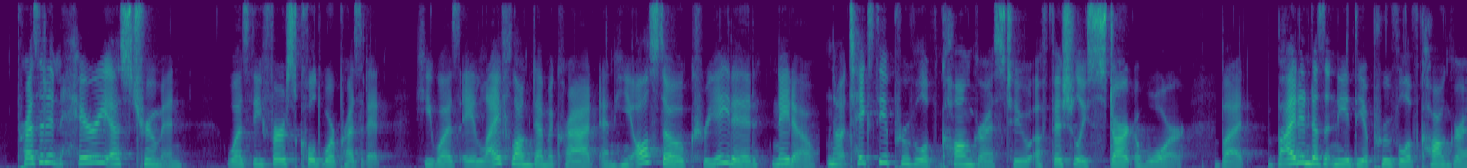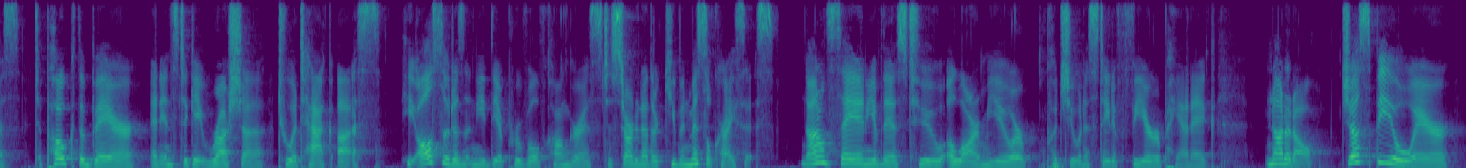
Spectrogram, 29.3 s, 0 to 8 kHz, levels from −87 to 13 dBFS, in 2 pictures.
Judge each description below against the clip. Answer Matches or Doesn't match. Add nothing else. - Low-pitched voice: Doesn't match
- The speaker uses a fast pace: Doesn't match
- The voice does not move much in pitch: Doesn't match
